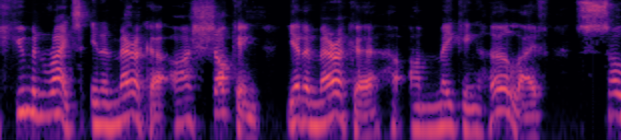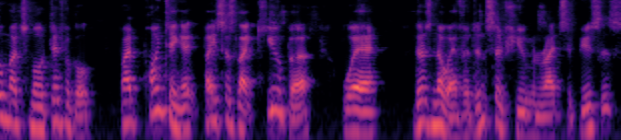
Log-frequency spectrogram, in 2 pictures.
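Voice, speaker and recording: A man's fairly high, bright, sharp voice with vocal fry and very wide pitch swings at a moderate pace, on a very clean recording with a silent background. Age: 60s. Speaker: commentator on China. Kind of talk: casual chat. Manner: animated.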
